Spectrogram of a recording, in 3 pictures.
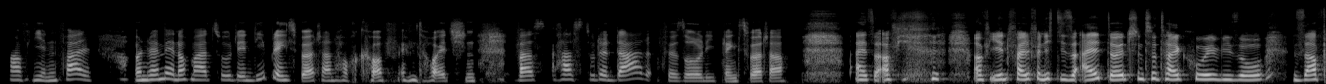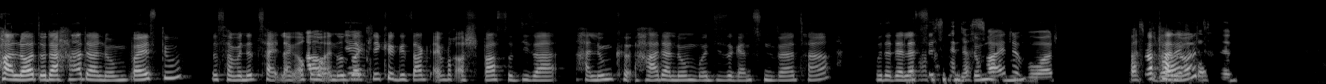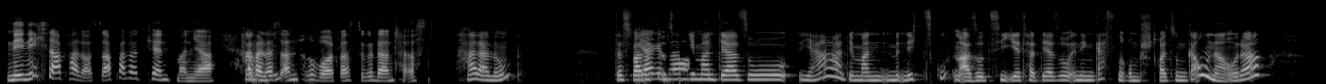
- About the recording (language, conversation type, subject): German, podcast, Was möchtest du aus deiner Kultur unbedingt weitergeben?
- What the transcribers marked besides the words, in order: laughing while speaking: "auch kommen im Deutschen"; giggle; joyful: "auf jeden Fall finde ich … Sapperlot oder Haderlump"; other background noise; laughing while speaking: "genannt"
